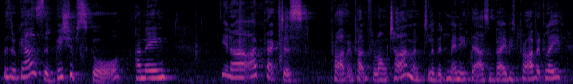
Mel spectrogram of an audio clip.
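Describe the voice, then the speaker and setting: A woman chairs a medical panel in a brisk, plain-spoken way. Her voice sits a little high and carries a gravelly fry. Faint room noise sits under her words. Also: expressive, darkish tone. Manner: quick, conversational, plain-spoken. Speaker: panel moderator, obstetrician. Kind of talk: panel discussion.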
